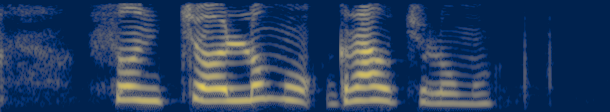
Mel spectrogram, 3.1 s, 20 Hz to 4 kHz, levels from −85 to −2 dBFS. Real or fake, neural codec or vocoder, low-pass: real; none; 3.6 kHz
